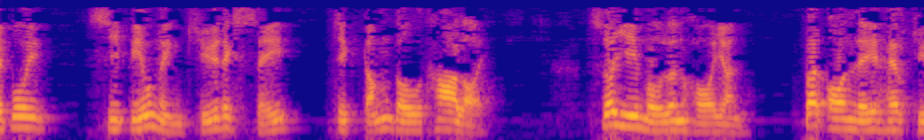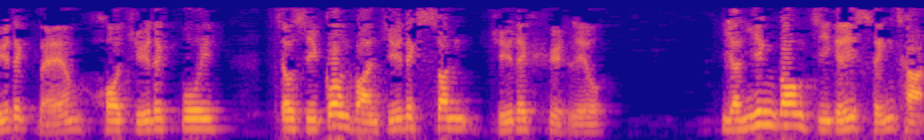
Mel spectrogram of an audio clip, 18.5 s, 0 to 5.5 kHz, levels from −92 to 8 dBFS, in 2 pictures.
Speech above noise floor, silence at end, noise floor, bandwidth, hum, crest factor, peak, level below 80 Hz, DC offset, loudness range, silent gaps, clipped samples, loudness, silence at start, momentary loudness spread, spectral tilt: 58 dB; 0 s; -74 dBFS; 5 kHz; none; 16 dB; 0 dBFS; -52 dBFS; under 0.1%; 5 LU; none; under 0.1%; -17 LUFS; 0 s; 12 LU; -9 dB/octave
